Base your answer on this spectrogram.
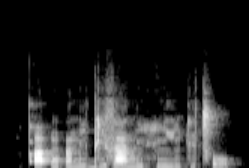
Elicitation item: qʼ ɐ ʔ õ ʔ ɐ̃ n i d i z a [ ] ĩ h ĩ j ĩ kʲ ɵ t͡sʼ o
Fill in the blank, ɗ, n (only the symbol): n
